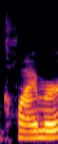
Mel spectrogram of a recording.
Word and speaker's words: Climer: And Clymer is spelled Climer. There's no B.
